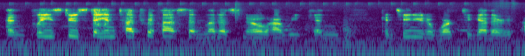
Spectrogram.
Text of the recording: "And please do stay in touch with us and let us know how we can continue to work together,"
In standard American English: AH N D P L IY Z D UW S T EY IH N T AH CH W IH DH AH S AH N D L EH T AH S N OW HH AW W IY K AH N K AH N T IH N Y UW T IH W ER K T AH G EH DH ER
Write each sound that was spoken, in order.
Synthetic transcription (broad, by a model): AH N P L IY Z D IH S T EY IH N T AH CH W IH DH AH S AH N L EH T AH S N OW HH AW W IY K AH N K AH N T IH N Y UW T IH W ER K T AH G EH DH ER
